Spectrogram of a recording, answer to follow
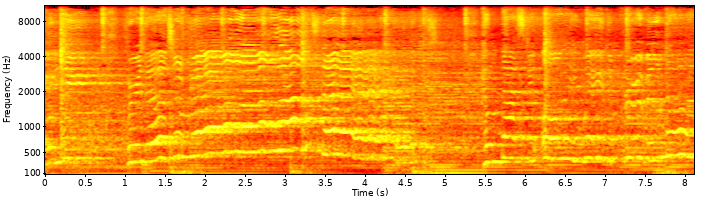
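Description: A woman singing a pop ballad live into a handheld microphone over accompaniment with a steady bass line and light percussion; her line climbs to long held notes with vibrato, then falls away.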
